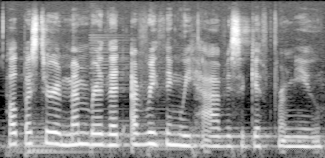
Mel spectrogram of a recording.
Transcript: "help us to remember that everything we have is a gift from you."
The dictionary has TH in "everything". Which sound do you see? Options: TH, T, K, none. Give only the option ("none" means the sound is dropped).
TH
